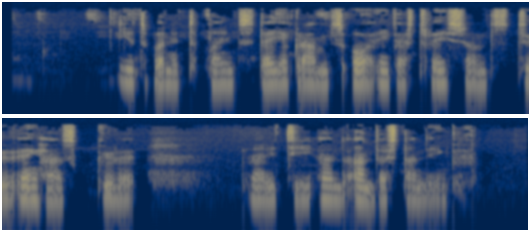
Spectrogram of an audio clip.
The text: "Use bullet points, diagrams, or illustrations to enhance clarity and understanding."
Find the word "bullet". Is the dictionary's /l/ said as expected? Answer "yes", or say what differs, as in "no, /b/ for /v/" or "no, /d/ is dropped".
no, /n/ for /l/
